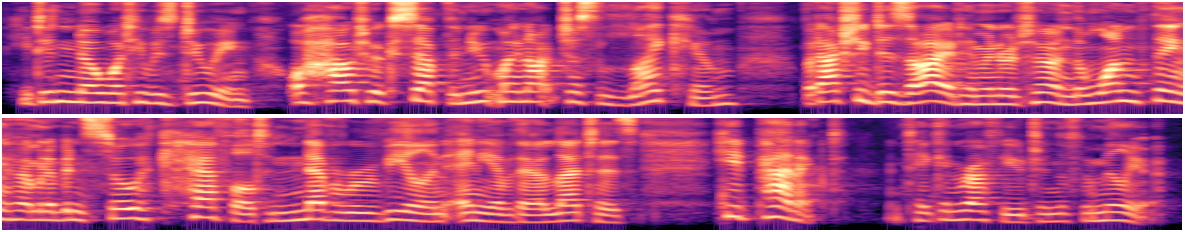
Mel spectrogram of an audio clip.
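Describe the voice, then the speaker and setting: A woman's voice: medium pitch, fast. A woman reading her own fiction aloud as scripted story narration.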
